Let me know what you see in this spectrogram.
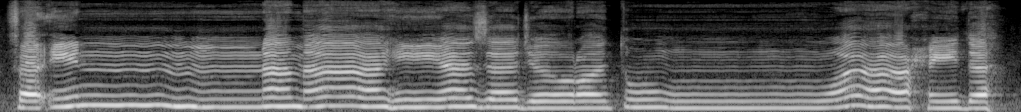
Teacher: نون میں غنہ کرنا ہے اور زا کی ادائیگی درست، جیم میں قلقلہ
